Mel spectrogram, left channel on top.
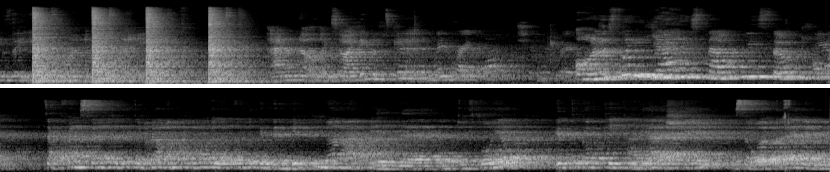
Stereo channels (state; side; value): different; both; correlation 0.00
